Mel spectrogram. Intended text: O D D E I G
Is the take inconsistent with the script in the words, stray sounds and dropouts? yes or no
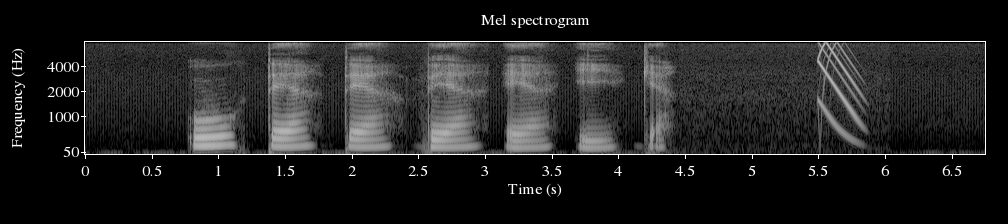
yes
